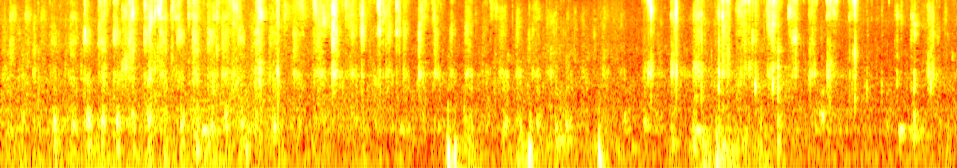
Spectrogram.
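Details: Three guinea pigs kept as pets chewing vegetables: rapid crunchy bites throughout, a few low knocks midway and a louder burst of munching toward the end, no voices or music.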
